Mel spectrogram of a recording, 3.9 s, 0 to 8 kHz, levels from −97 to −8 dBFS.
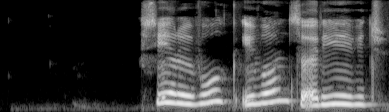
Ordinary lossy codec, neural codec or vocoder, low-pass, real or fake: none; none; none; real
